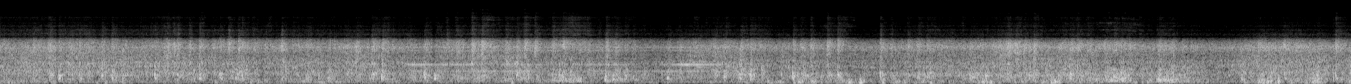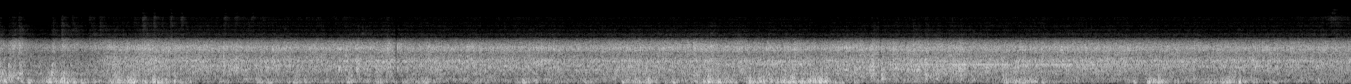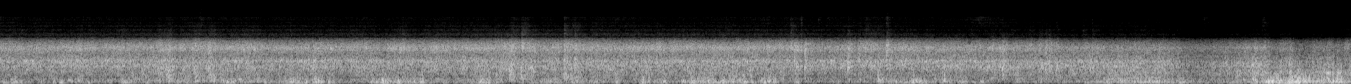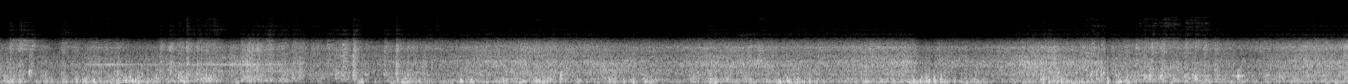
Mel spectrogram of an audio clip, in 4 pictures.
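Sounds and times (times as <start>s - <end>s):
train coach rushing and rumbling: 0.0s - 54.0s
wind on microphone: 0.0s - 54.0s.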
